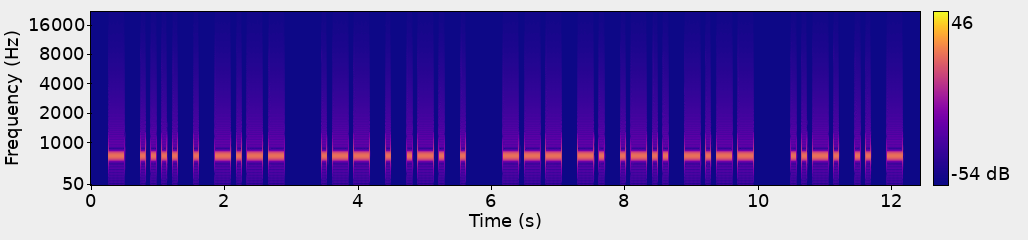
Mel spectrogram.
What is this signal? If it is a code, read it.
Morse code, heard as a keyed tone, about 15 wpm, 700 Hz. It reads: THEY WERE ONLY FIT
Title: Sentences from Top 1000 Words - Review Part 5 - 15wpm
